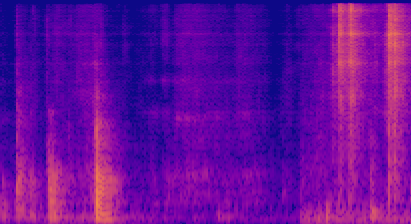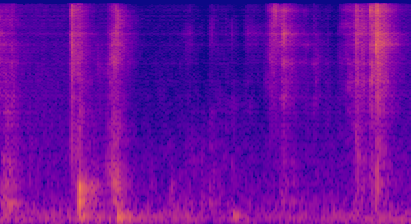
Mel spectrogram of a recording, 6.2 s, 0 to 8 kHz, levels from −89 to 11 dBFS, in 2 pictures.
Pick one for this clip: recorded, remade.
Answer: remade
